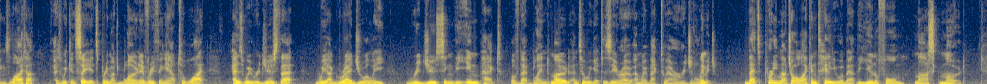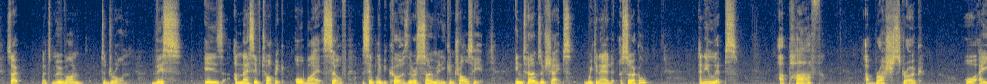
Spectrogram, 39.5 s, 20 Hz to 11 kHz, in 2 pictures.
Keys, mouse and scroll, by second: 4.4-14.1 drag, 21.4 scroll up 2, 22.4 click, 23.7-24.2 ctrl+alt+scroll down 2.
